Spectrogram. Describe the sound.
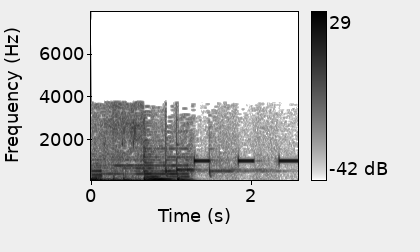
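Phone keypad dialing tones as a bank's short code is keyed in: three short, steady beeps with brief gaps between them, coming after a denser stretch of other sound.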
